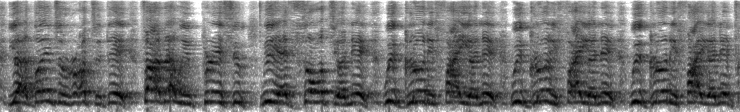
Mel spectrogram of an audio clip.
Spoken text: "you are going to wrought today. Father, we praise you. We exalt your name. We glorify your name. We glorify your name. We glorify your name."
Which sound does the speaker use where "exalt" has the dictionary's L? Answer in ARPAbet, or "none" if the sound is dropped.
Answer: L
